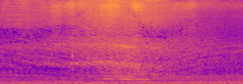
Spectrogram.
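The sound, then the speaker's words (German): A model airplane engine drones steadily with a high, buzzing whine, its pitch rising briefly in the middle before settling back, at the Luftsportverein Großumstadt model airfield on the Eselsberg in Großumstadt. No one speaks. “wir sind hier in Großumstadt auf dem Eselsberg auf dem Modellflugplatz vom Luftsportverein Großumstadt”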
